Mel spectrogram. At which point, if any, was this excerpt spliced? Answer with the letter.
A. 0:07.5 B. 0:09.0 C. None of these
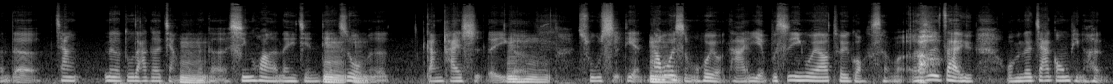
C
